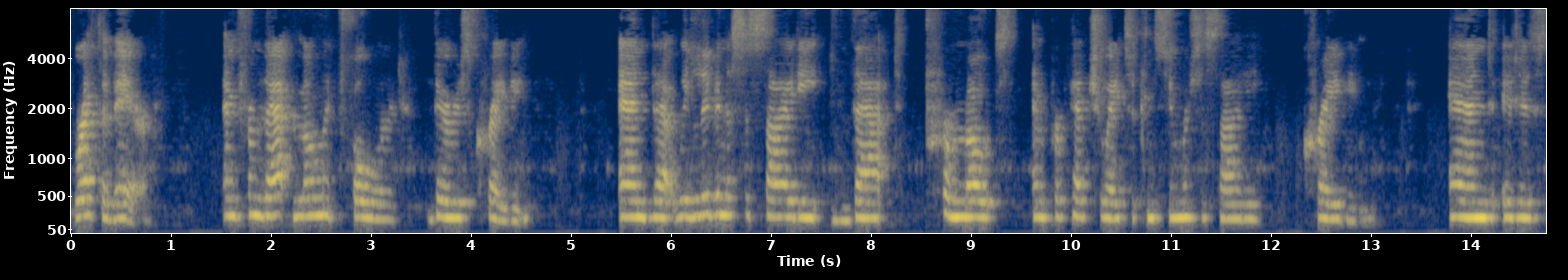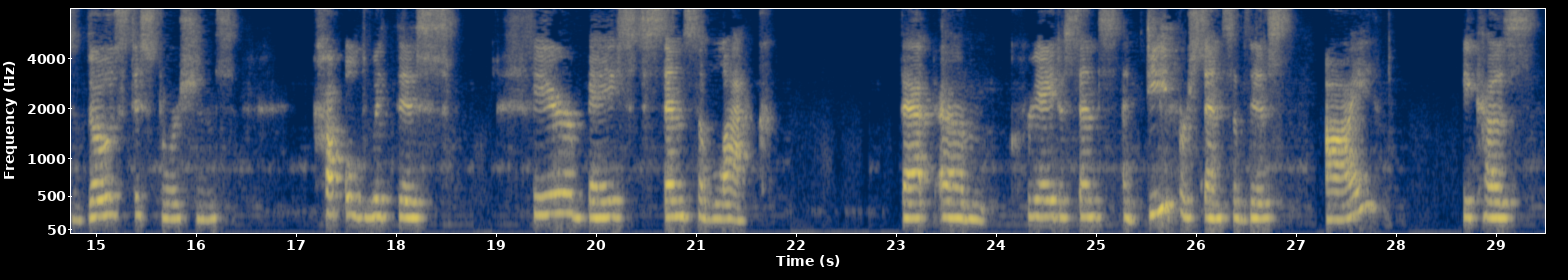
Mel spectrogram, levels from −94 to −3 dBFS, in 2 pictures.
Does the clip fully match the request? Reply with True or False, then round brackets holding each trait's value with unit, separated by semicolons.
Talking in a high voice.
True (215 Hz)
